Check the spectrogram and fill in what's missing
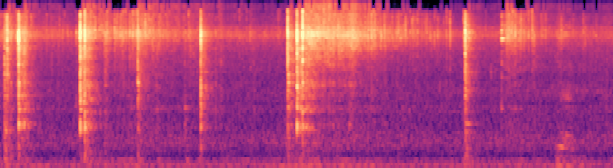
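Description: Eggs and potatoes go into a pan of chicken adobo, with intermittent metallic clinks of a utensil against the pan over a soft sizzle, a handful of sharp taps spaced irregularly, close up.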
